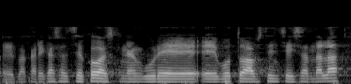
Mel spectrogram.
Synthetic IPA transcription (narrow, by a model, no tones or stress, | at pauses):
βakarikasalt͡se̞ko̞aske̞neaŋɡuɾe̞βo̞t̪oaβst̪ent͡siaisand̪ala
